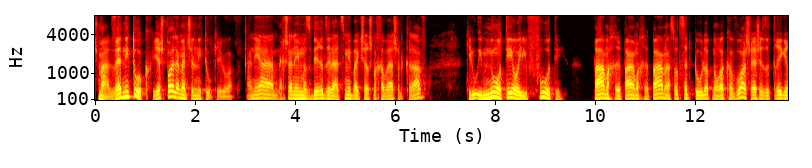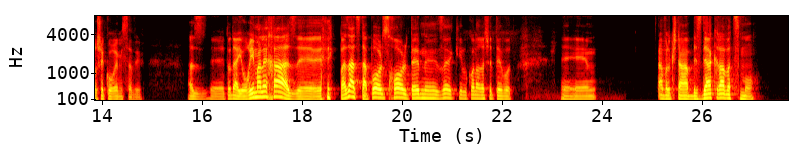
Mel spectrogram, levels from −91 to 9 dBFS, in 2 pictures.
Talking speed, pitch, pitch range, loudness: 135 wpm, 120 Hz, 100-135 Hz, -17 LUFS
